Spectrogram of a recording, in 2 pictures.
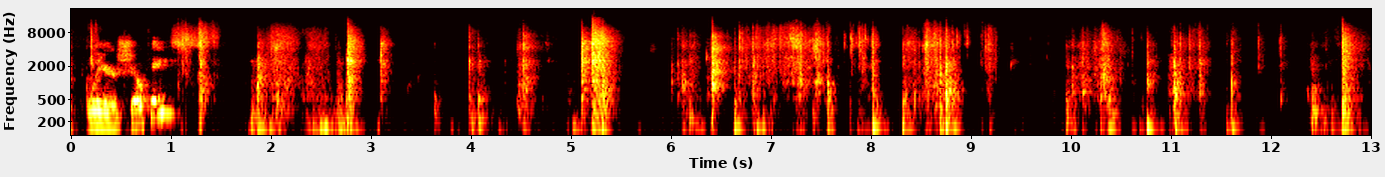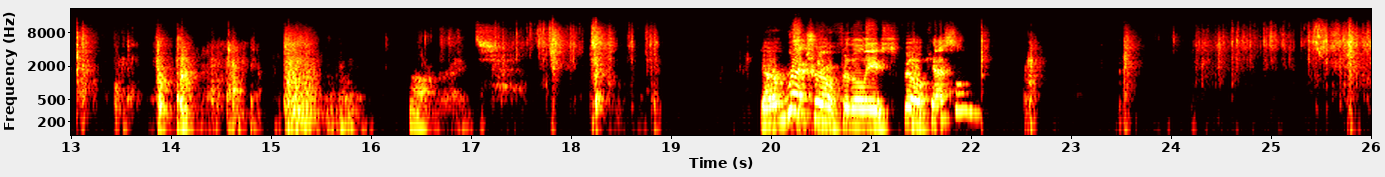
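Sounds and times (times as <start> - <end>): cardboard tearing: 1.0 - 3.2, 4.0 - 15.8, 16.5 - 18.9, 23.5 - 26.0
foil wrappers crinkling: 4.0 - 15.0, 16.4 - 19.0, 23.4 - 26.0.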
